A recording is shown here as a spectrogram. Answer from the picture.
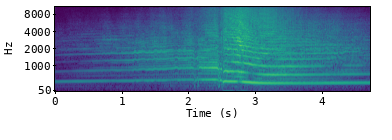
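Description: A car engine at high, steady revs passing close by: it grows louder, and its pitch drops as it goes past about two and a half seconds in, then holds.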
